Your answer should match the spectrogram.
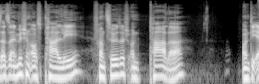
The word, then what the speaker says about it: Parler: Also das ähm, Amazon, äh, pa wie, wie, spricht man das aus? Parler. Aus es ist Französisch, oder?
